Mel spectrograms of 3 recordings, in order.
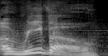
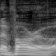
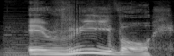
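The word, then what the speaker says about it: Erivo: I'm flipping the Oh, Arivo, not Avaro. Okay. Arivo. Arivo. Let's say it a few times so that it gets on my tongue. Cynthia Arivo. Well, I've been saying it wrong for decades. I've been saying this name wrong.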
